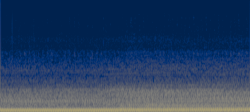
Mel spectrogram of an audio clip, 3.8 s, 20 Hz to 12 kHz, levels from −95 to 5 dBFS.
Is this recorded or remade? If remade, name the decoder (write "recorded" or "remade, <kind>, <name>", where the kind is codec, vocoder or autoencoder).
recorded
